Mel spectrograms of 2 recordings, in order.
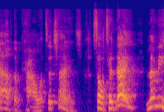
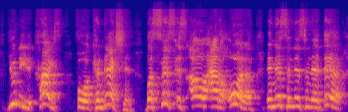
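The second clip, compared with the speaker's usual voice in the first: usual speaking voice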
